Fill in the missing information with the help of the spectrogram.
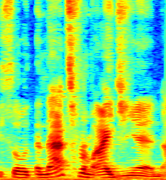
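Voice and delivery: usual speaking voice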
